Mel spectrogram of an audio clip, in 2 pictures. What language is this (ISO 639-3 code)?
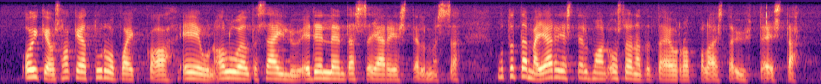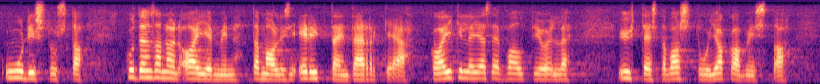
fin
